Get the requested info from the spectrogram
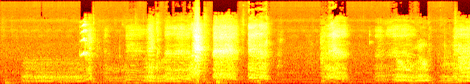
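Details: Black Shiba Inus Kotaro and Sakura with their puppies; low growls mixed with sharp, higher yelps and barks in uneven bursts, loudest near the middle, separated by brief silences.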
